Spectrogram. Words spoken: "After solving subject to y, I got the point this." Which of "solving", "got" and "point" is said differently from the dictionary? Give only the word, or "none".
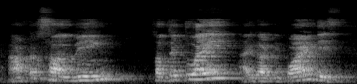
solving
